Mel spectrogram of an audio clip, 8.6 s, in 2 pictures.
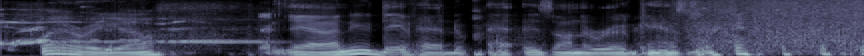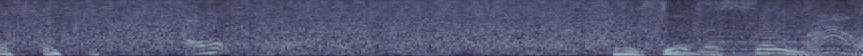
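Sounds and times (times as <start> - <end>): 
speech: 0.2 - 5.6, 7.4 - 8.6
laughter: 0.2 - 6.1, 7.4 - 8.6
thunderstorm rain sound effect: 3.3 - 8.6.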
